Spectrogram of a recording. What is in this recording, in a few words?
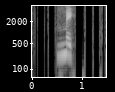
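"mik6", Cantonese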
